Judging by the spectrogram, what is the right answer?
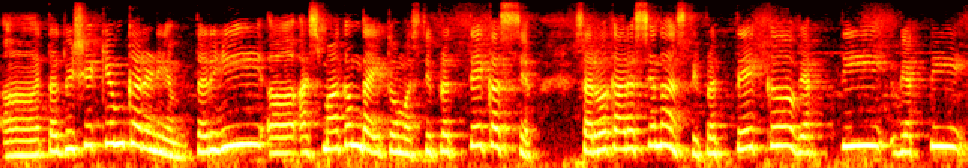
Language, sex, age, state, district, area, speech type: Sanskrit, female, 45-60, Maharashtra, Nagpur, urban, spontaneous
